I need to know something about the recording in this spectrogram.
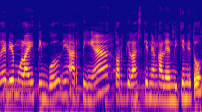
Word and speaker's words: tortilla: Kulit tortilla atau dibacanya tortilla ini asalnya dari Meksiko dengan bahan dasarnya tuh bisa macem-macem banget, mulai dari jagung, kacang, dan lain sebagainya.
